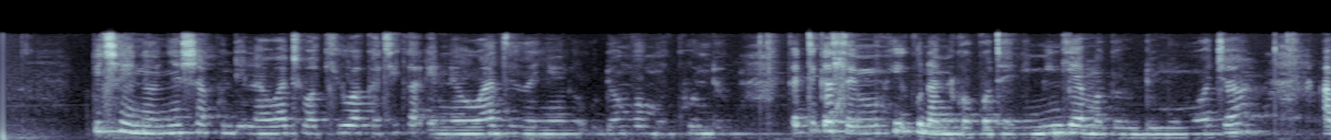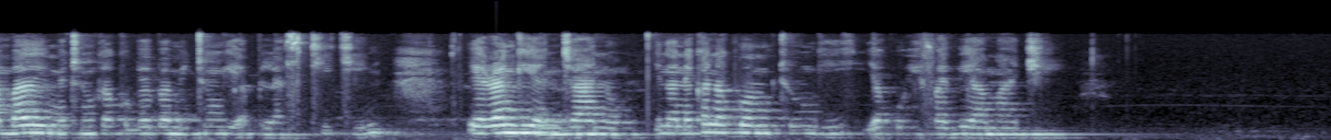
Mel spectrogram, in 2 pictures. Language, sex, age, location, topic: Swahili, female, 18-24, Nakuru, health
